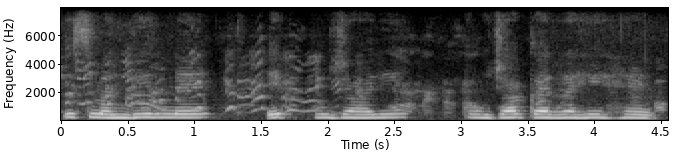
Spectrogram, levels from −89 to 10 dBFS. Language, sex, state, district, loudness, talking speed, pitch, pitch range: Hindi, female, Jharkhand, Deoghar, -16 LUFS, 120 wpm, 230 Hz, 220-240 Hz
